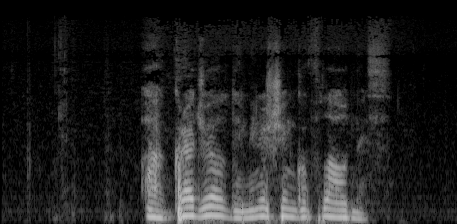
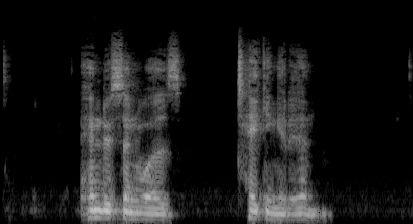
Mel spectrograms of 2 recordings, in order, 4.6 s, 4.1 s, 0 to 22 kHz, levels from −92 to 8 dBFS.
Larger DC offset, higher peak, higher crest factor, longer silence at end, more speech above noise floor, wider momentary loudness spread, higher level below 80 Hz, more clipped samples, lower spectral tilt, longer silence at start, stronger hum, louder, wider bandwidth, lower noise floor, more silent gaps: neither; first, -4 dBFS vs -10 dBFS; about the same, 22 dB vs 20 dB; about the same, 0.75 s vs 0.85 s; second, 45 dB vs 53 dB; about the same, 14 LU vs 15 LU; first, -48 dBFS vs -66 dBFS; neither; first, -8 dB/octave vs -4.5 dB/octave; first, 1.45 s vs 0.8 s; neither; first, -25 LUFS vs -28 LUFS; first, 13.5 kHz vs 11.5 kHz; second, -69 dBFS vs -79 dBFS; neither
